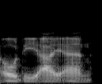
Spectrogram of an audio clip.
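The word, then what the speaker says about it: Óðinn: also Odin people stylize and say is Odin o i n it's actually o e i NN and it's pronounced oin there you go so um this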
